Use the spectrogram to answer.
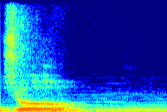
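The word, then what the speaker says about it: Gjøa: Ele invernou 2 vezes num lugar onde nós passamos, se chama Joe Haven, que exatamente o nome do barco dele é Joe, que se escreve G-J-O-A, o barco do Amundsen, né?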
